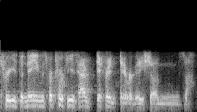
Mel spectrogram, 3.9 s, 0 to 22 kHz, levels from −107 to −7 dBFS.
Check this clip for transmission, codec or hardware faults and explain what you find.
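One codec fault runs through the whole clip: the speech has passed through a G.729 codec. The band stops at about 200 Hz and 3.6 kHz, and the buzzy, slightly synthetic roughness, which plain telephone band-limiting would not add, points to low-rate predictive coding, consistent with 8 kbit/s G.729A. The speech is rebuilt each 10 ms from a vocal tract filter, a pitch predictor and a handful of pulses, so its fine detail is plainly smeared.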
